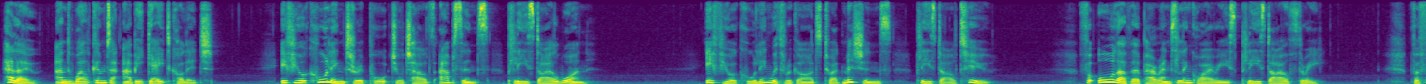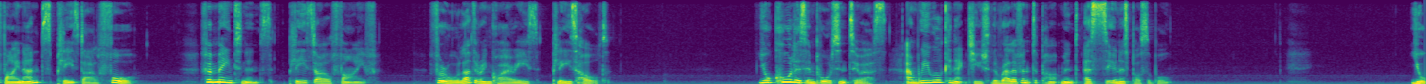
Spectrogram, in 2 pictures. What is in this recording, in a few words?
IVR example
